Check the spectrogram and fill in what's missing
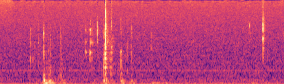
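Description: A solid red poppy carved from soap, held in the hands, is cut and scraped apart with a utility knife. Six short, crisp cuts and scrapes sound at an uneven pace over a low, steady hum.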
